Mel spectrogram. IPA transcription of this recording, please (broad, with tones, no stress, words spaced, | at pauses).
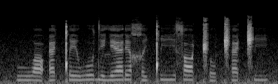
u˨ wɒː˨ʔæ˦ǃeː˦ wo˦de˨lʲæː˦ɾe˦ χi˨˦ǃiː˦sɒː˦ ǁo˨ǁæ˦ǁi˦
